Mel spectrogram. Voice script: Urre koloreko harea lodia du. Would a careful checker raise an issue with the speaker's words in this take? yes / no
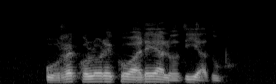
no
